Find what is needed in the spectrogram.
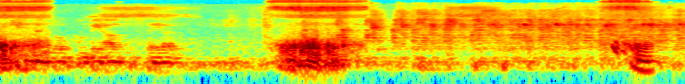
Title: Princess snoring!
